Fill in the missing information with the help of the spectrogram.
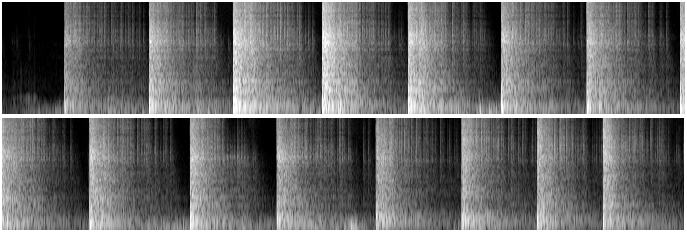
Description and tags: Metallic Rattling Bangs
Friction, Steel, Tools, Hit, Crash, Plastic, Metal, Bang, Tool, Impact, Smash, Boom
